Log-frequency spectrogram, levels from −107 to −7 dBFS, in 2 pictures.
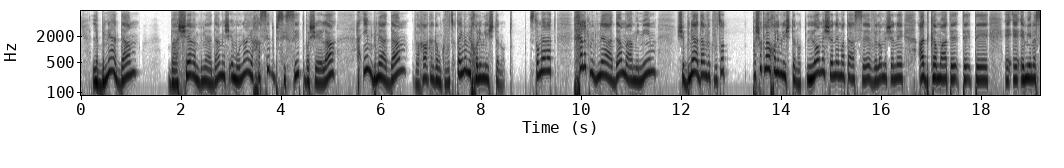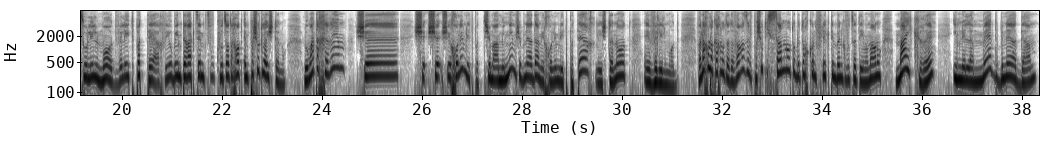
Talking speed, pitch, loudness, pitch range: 145 wpm, 215 Hz, -20 LUFS, 185-245 Hz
